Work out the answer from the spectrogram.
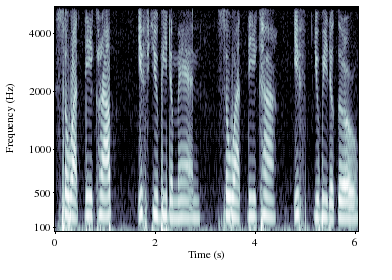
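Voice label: "sawadee", Thai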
